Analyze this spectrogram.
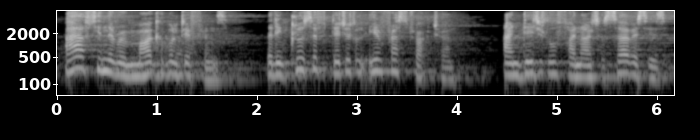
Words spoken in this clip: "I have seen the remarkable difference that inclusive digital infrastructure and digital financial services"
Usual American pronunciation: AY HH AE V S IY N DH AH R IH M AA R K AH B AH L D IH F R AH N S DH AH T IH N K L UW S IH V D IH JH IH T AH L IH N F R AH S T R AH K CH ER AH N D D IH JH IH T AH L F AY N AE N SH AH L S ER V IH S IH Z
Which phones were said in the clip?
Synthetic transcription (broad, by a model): AY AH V S IY N DH AH R IH M AA R K AH B AH L D IH F R AH N S DH AH T IH N K L UW S IH V D IH JH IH T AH L IH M F R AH S T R AH K CH ER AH N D D IH JH IH T AH L F AY N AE N SH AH L S ER V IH S IH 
